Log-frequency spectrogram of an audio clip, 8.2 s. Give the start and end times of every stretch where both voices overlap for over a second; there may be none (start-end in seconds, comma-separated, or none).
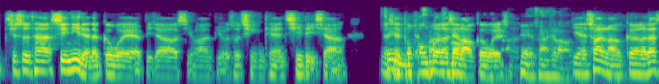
4.7-6.5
